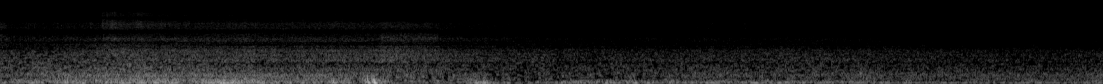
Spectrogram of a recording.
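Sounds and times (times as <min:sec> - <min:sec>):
waves splashing against rocks: 0:00.0 - 0:08.9
wind rumbling on microphone: 0:00.0 - 0:11.0.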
